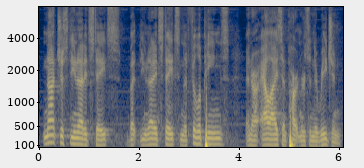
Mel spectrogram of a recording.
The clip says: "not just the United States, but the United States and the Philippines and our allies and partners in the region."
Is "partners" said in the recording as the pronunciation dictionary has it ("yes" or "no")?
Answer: yes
